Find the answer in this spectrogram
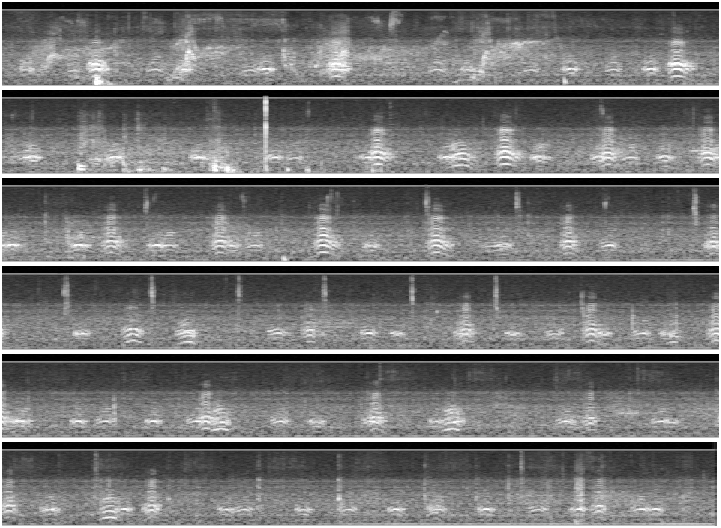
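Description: A flock of seagulls calling without pause: many short calls overlap, several a second.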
